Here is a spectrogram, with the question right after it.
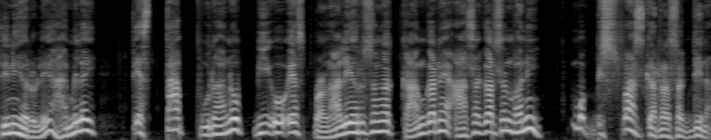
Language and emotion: Nepali, disgusted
